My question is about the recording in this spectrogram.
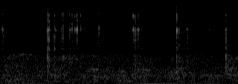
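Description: A few faint, irregular clicks: about half a dozen short, light ticks spread through two seconds over quiet background hiss.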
